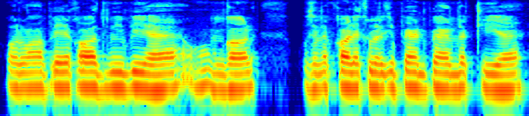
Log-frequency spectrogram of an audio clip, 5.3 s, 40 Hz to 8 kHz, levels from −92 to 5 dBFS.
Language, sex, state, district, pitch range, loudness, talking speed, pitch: Hindi, male, Uttar Pradesh, Saharanpur, 140-150 Hz, -17 LUFS, 190 wpm, 145 Hz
